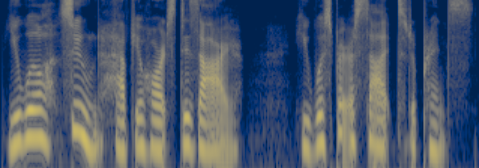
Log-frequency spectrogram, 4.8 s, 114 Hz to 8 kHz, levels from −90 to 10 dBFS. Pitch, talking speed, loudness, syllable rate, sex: 205 Hz, 165 wpm, -19 LUFS, 4.7 syllables/s, female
